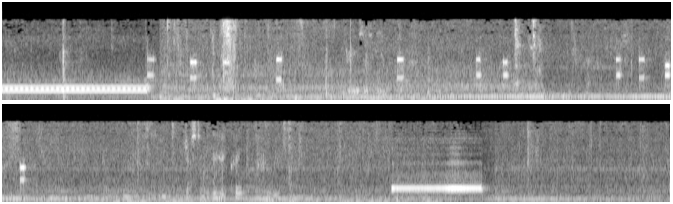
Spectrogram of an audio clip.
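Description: A steady telephone dial tone plays for a few seconds, then a long run of short keypad beeps as a number is dialed to reach a telephone witness during an Elections Ethics and Rules Committee hearing in Salem, ending with a brief tone, all over a low constant hum.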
